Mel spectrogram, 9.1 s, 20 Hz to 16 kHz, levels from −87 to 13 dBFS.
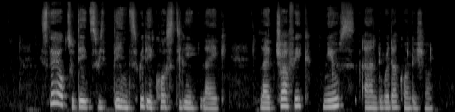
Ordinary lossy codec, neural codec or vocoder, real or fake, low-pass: none; vocoder, 44.1 kHz, 128 mel bands, Pupu-Vocoder; fake; 14.4 kHz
